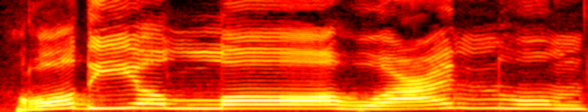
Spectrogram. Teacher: را کے اوپر زبر ہے نا تو ہم اس کو موٹا پڑھیں گے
